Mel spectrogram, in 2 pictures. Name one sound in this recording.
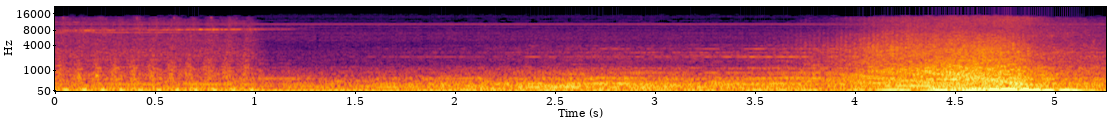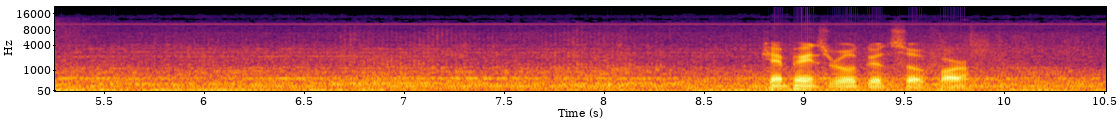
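Helicopter rotors drone steadily in the distance.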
